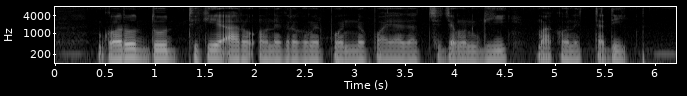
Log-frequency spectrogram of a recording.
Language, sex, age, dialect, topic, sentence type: Bengali, male, 18-24, Western, agriculture, statement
